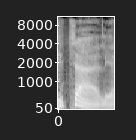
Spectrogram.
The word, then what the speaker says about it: Italia: It's Italia. Italia. Alitalia. That's how it's pronounced in their language.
